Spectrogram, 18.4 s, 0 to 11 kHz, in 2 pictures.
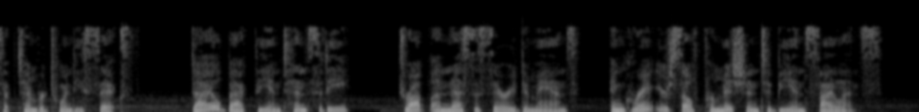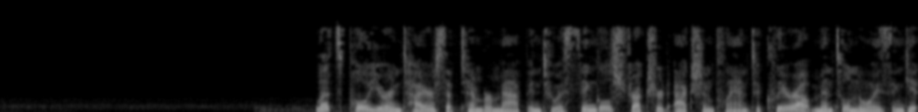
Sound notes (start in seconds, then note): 10.1 pause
